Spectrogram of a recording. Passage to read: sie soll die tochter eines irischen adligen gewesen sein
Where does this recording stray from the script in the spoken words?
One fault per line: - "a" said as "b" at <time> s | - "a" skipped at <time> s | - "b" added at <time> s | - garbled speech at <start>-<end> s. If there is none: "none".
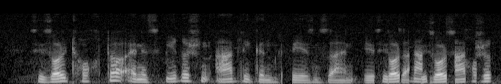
- "die" skipped at 0.7 s
- garbled speech at 3.6-4.9 s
